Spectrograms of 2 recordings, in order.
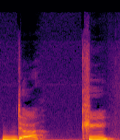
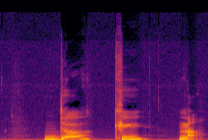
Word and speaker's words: document: So in French, it's document. Document. The EN makes a sound A. The T is silent at the end, so it becomes document.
